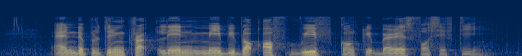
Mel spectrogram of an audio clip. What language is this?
English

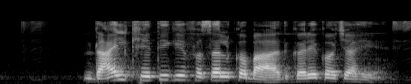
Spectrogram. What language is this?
Maithili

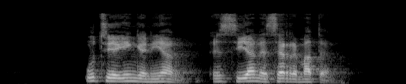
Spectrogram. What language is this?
Basque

